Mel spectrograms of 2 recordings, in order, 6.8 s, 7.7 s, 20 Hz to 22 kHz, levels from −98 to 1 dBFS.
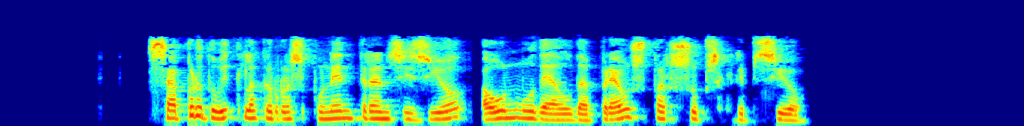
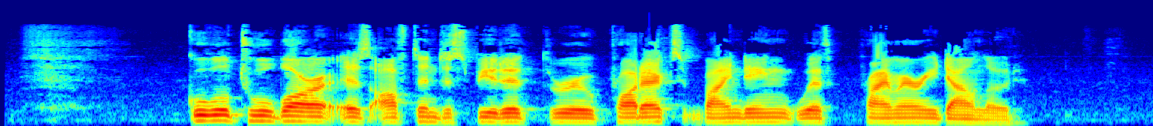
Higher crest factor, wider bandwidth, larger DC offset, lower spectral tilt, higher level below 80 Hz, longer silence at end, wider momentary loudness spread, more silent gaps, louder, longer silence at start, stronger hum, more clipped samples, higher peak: about the same, 18 dB vs 18 dB; second, 8 kHz vs 11 kHz; neither; second, -3.5 dB/octave vs -5.5 dB/octave; second, -60 dBFS vs -54 dBFS; first, 1.45 s vs 0.95 s; second, 4 LU vs 9 LU; first, 3.16-3.20 s vs none; about the same, -18 LUFS vs -17 LUFS; first, 1 s vs 0.3 s; neither; neither; about the same, -2 dBFS vs 0 dBFS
